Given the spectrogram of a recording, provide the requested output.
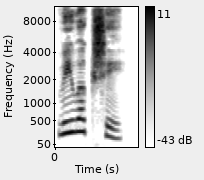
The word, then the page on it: ವಿವಕ್ಷೆ: vivakṣe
